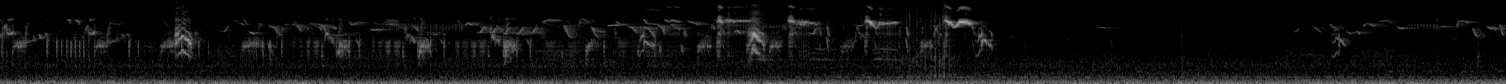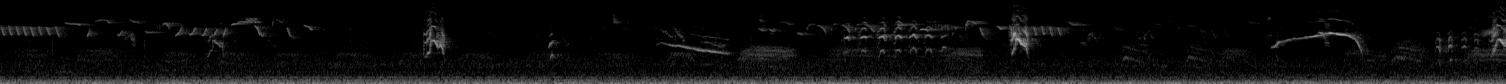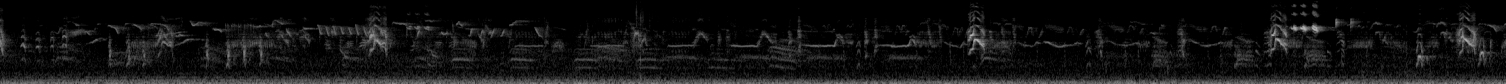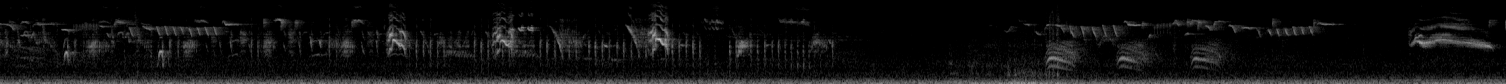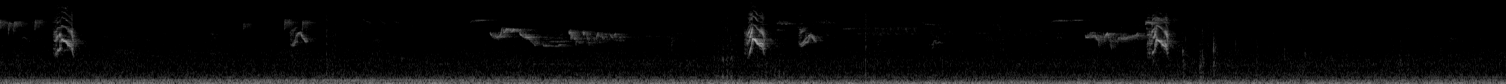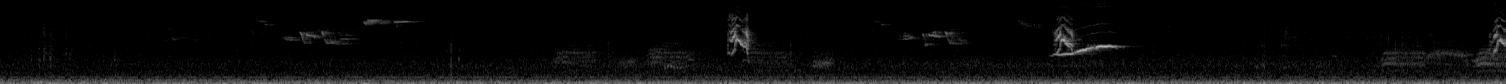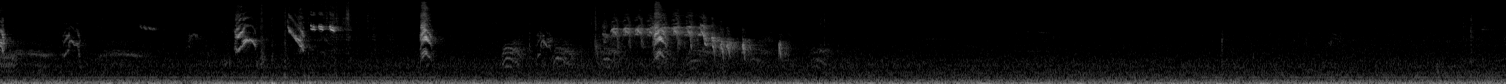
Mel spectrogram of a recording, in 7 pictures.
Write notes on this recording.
Starling ... song ... calls ... mimicry ... creaking ... sqeaking ... etc ... lavalier mics clipped to sandwich box ...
